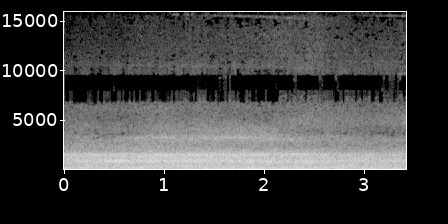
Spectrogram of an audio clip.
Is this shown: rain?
no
